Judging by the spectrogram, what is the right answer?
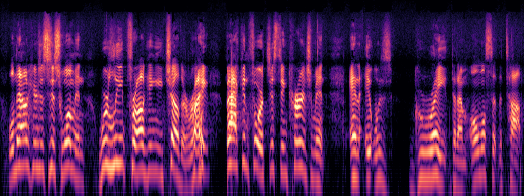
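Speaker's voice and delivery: ordinary talk, nothing marked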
